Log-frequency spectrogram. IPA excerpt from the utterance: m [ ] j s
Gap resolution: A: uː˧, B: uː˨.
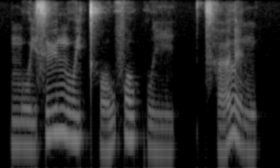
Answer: B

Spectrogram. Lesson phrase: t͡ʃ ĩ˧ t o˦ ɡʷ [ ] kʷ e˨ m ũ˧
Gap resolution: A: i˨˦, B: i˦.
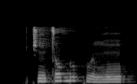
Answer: B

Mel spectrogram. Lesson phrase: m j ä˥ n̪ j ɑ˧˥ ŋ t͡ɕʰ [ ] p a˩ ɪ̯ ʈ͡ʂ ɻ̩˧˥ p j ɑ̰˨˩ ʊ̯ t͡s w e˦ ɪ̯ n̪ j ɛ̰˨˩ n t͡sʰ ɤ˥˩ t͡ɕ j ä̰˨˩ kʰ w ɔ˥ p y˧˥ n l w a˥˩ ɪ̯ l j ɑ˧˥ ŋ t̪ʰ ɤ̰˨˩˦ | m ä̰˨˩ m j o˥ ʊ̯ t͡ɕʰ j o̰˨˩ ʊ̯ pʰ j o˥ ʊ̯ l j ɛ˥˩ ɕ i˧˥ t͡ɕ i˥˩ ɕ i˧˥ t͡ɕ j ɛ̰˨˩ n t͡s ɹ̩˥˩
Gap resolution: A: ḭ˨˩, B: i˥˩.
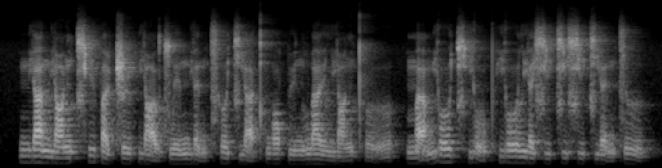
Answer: B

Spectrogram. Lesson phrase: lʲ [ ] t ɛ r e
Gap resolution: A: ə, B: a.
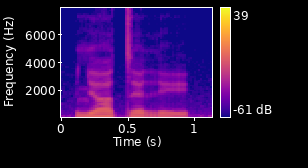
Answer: B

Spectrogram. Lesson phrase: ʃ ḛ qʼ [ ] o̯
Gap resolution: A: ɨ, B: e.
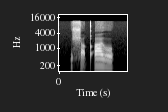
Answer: A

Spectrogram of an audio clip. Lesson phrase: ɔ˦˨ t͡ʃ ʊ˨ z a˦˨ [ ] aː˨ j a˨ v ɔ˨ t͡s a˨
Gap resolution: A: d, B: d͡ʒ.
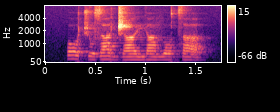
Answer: B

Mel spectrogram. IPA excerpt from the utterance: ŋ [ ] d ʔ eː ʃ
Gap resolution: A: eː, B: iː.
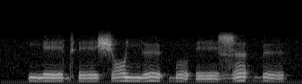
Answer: A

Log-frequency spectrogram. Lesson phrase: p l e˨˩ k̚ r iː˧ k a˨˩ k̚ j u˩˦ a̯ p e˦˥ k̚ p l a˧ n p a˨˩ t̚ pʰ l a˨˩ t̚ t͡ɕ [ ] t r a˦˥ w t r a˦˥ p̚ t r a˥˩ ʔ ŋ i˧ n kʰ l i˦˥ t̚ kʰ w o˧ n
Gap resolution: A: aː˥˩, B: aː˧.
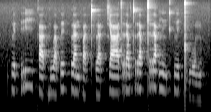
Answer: B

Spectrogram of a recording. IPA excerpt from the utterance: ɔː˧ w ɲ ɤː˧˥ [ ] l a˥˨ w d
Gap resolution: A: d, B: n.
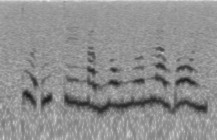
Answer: B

